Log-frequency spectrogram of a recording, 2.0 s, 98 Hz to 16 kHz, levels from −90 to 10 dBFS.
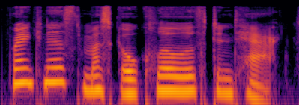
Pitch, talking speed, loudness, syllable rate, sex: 210 Hz, 180 wpm, -17 LUFS, 4.4 syllables/s, female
